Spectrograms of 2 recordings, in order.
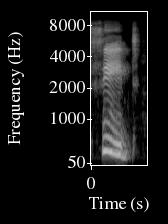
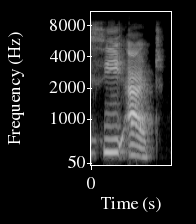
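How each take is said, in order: First: Only the first vowel is sounded, one syllable. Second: Both vowels are sounded, making two syllables. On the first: The speaker calls it right. "It's seat" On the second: The speaker calls it wrong. "You don't say see at"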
